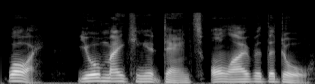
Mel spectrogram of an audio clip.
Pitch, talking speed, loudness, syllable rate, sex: 115 Hz, 170 wpm, -17 LUFS, 5.0 syllables/s, female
